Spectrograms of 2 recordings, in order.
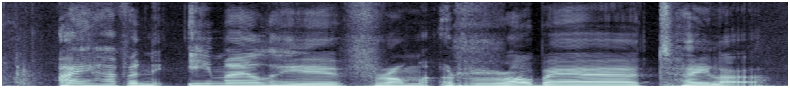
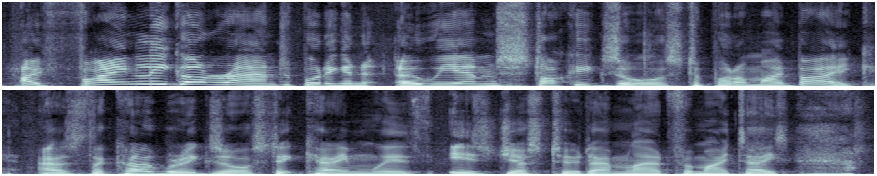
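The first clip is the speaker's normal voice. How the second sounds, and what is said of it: Put-on Birmingham accent. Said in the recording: “So I'll choose to read it in a Birmingham accent.”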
